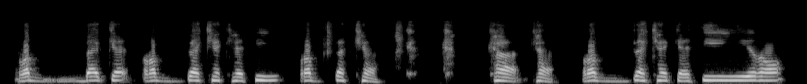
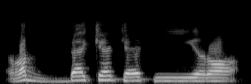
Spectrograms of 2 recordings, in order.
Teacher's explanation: Kaf tu terlalu lepas, terlalu angin yang banyak keluar, berlebihan.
